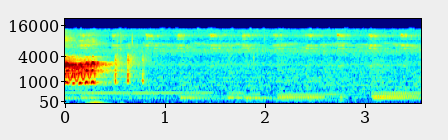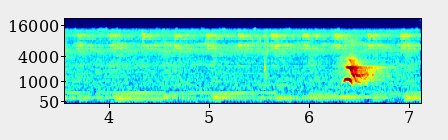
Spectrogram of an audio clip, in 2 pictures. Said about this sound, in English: We can listen a little bit to the sounds of the screech owl as we go out here, something you might be hearing during your evenings.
